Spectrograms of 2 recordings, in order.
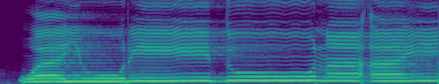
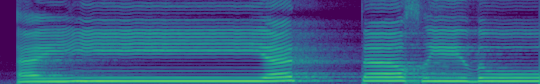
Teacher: Karena ada nun sukun yang menghadapi huruf ya, maka nunnya dileburkan ke ya, ai disertai bunyi dengung. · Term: idgham bi gunnah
